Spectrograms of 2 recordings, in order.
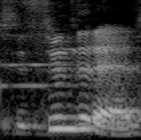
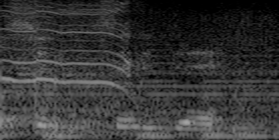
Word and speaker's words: tsundere: You're gonna put that in like in the description, aren't Tsundere. you? Just put in what you think how you think it's spelled. Okay? It sounds like SUNDREA. Tsundere.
